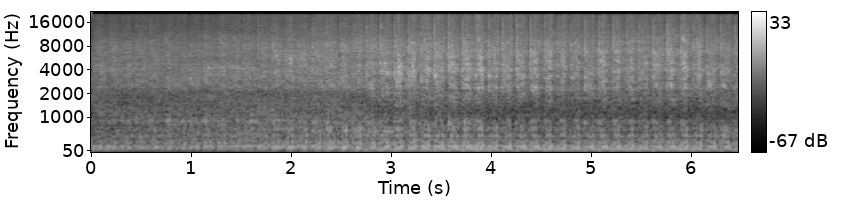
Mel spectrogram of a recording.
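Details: Abandoned VW Phaeton W12 with secondary catalytic converters removed, first start: deep rapid even burble with harsh raspy bark, extremely loud, "like a dinosaur"; decatted exhaust.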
